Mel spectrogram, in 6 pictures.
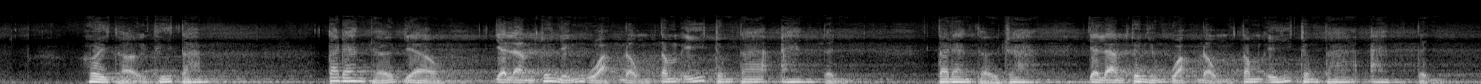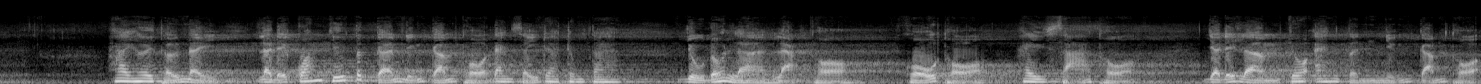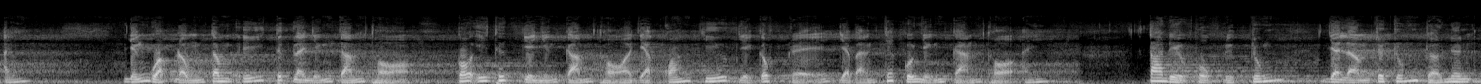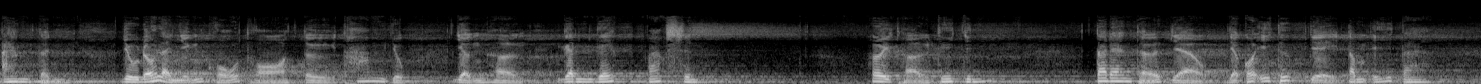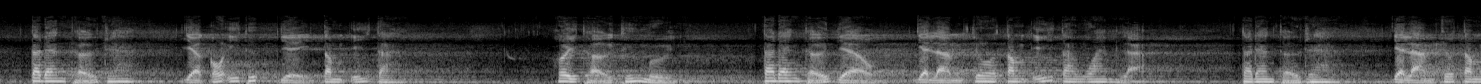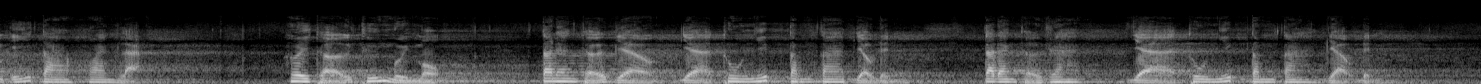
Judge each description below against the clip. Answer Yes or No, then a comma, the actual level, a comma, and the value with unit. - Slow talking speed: Yes, slow, 145 wpm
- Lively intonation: No, average, 4.9 semitones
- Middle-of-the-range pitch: No, low, 115 Hz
